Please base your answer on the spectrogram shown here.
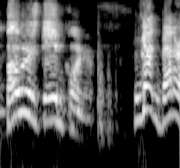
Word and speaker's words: Bower's: It's Bower's Game Corner. We've gotten better at that. Have you noticed that?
